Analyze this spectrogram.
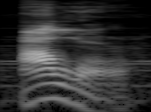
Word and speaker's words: Alo: say Alo and Kerbal alo alo a l o h Alo like hello you think I'm kidding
